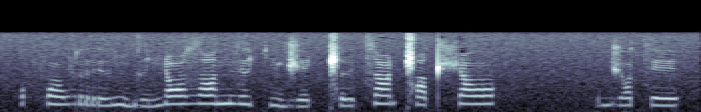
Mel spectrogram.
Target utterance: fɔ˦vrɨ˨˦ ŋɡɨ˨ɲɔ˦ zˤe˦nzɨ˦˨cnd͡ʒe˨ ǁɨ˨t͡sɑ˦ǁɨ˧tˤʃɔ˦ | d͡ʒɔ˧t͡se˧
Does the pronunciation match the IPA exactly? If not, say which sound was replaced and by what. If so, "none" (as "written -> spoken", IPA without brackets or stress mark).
none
